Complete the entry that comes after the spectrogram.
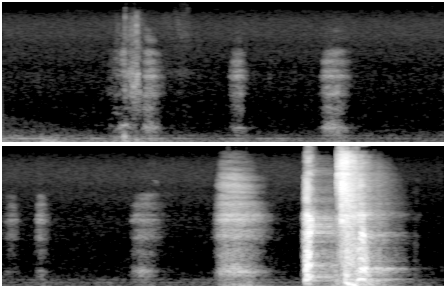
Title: Sneezing fit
